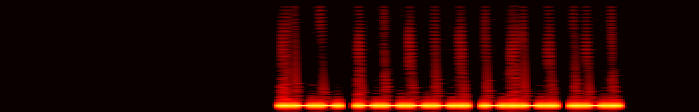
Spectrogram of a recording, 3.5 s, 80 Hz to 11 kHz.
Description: Morse code, heard as a keyed tone, about 38 wpm, 700 Hz. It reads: W9CR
